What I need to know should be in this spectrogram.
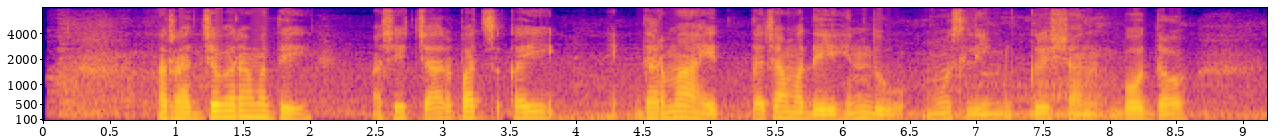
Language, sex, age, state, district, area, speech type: Marathi, male, 18-30, Maharashtra, Nanded, urban, spontaneous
